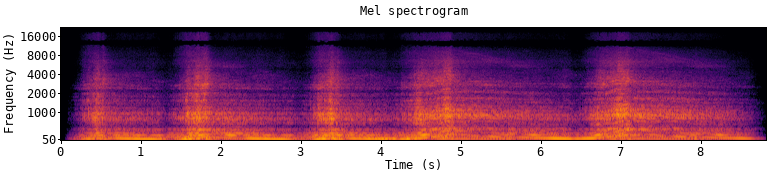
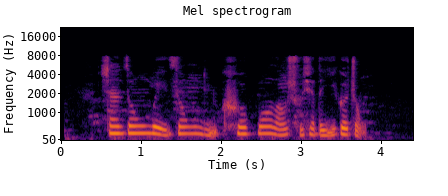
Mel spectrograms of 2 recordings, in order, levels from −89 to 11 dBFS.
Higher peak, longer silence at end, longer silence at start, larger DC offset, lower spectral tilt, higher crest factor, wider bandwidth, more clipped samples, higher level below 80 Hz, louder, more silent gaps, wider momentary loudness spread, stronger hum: first, -2 dBFS vs -10 dBFS; second, 0.1 s vs 0.6 s; second, 0.15 s vs 0.5 s; neither; about the same, -6.5 dB/octave vs -6.5 dB/octave; about the same, 16 dB vs 16 dB; first, 10.5 kHz vs 8 kHz; neither; first, -22 dBFS vs -58 dBFS; first, -19 LUFS vs -24 LUFS; neither; about the same, 9 LU vs 9 LU; neither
